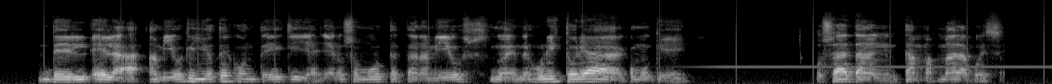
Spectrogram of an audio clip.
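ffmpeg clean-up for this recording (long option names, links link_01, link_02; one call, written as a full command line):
ffmpeg -i in.wav -af "adeclick=threshold=4,bandreject=frequency=820:width=30,agate=range=-21dB:threshold=-39dB" out.wav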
